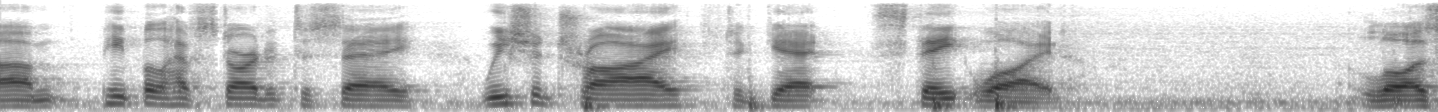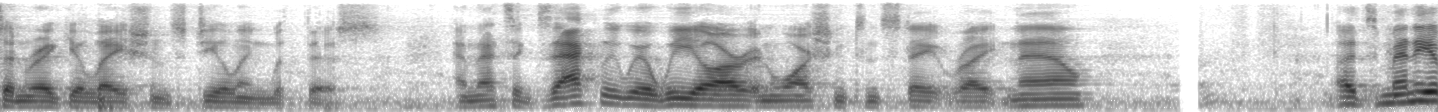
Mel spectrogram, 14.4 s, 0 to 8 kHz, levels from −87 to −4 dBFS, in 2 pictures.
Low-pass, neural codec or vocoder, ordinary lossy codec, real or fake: 7.2 kHz; none; AAC, 48 kbps; real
